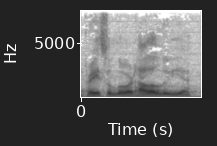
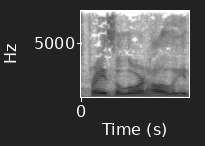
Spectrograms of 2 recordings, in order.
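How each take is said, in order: First: Soft, heartfelt hallelujah; a hushed personal thank you to God; quiet sincere praise. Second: Lightly mocking complacent believer; mock churchy praise. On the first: Real, not acted. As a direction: murmur it with real gratitude. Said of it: "I know I'm saved". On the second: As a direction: toss it off like a cheerful cliché.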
